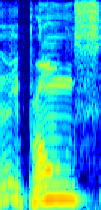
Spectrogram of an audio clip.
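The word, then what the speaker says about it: Bronx: 좀 알려주세요 4 2 한국 발음으로 내가 부러움 크 스 라고 하는데 나 역시 그 아무런 싸니까 부엉 습니다 빨아서 어느 이크 라는 발음이 거의 안들리고 2봉 스 라고 발음을 하고요 뉴욕시에 5개 자치구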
